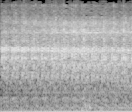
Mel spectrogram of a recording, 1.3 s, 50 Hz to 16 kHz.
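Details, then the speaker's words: John Deere 326D skid steer, back running after a broken engine crank repair at a machine shop and over a year of sitting: deep, even diesel idle with no knocks or irregular beats, sounding good. "so here it is moving sounding pretty good"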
